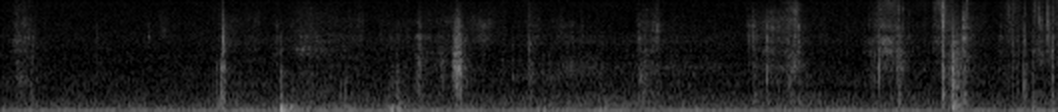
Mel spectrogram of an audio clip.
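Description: Trading cards being handled and flipped through by hand: a scatter of soft clicks and rustles of card stock, denser near the end, over a low steady hum.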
